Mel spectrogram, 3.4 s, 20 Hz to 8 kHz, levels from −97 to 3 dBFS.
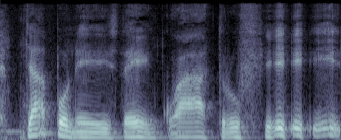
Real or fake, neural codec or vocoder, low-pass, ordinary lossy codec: real; none; 7.2 kHz; AAC, 48 kbps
